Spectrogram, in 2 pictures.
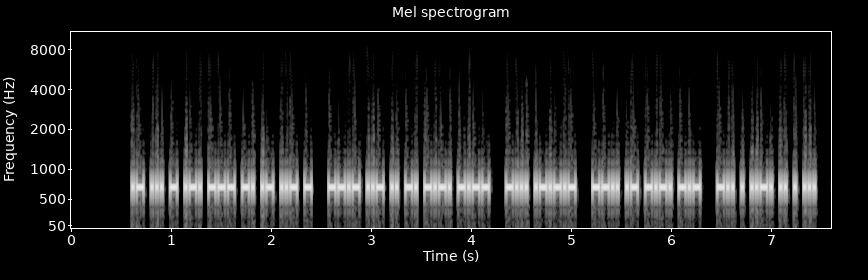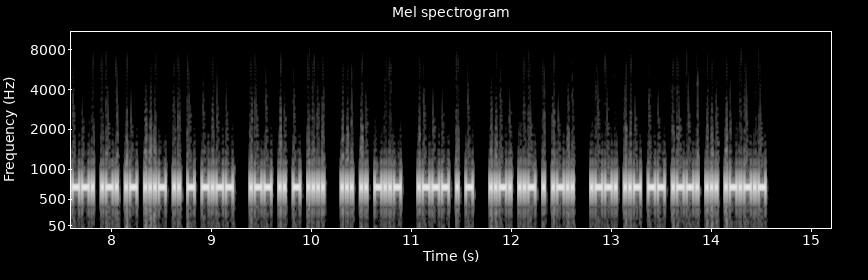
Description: Morse code, heard as a keyed tone, about 49 wpm, 700 Hz. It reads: ASTRONAUT QUINCY B. ZACK DEFIES GRAVITY WITH SIX JET FUEL PUMPS.
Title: Pangram Challenge v2 - 50wpm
